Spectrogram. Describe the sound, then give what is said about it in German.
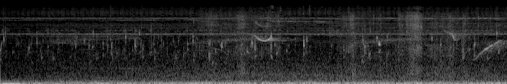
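A barely arm-wide stream in deep, hilly jungle trickles and gurgles steadily as it winds under leaves between dense undergrowth, with a constant watery wash, while faint bird calls and insect-like whistles chirp now and then in the background. “Das kaum armbreite Rinnsal schlängelt sich unter dem Laub zwischen undurchdringlichem Gestrüpp hindurch.”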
